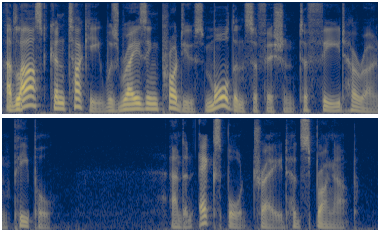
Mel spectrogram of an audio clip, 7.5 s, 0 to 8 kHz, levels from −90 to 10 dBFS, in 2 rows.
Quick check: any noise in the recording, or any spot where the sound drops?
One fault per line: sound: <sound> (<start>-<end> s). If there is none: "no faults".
no faults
